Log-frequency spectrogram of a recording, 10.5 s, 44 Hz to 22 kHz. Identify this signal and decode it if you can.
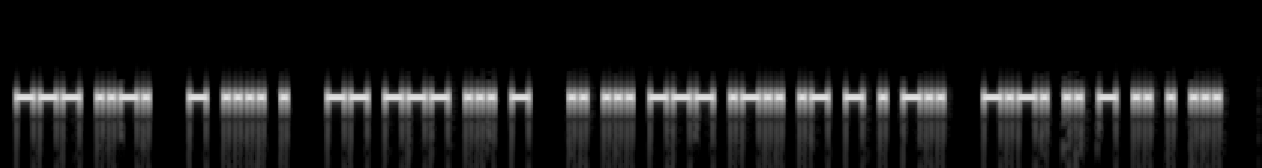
Morse code, heard as a keyed tone, about 25 wpm, 600 Hz. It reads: OF THE MOST ISOLATED CITIES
